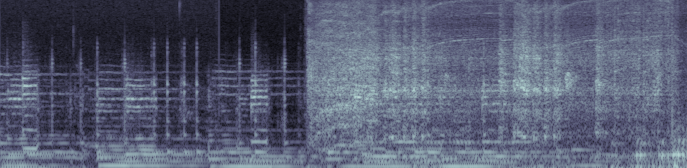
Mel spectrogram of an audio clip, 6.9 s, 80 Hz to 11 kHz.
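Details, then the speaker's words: Mazda RX-8, freshly rebuilt 13B rotary, first start in over 5 years: brief cranking, catches about three seconds in, settles into a steady busy idle; heavy smoke from assembly lube burning off. Normal first-try start. "Okay, RX-8 starts. I'd say let's quickly head out, and wow, it's really smoking. That's just all of the Vaseline burning off, all of the assembly lube. Nothing to worry about, and it just runs so great."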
